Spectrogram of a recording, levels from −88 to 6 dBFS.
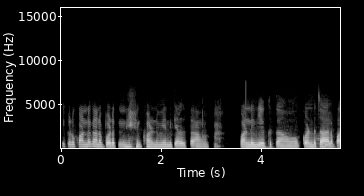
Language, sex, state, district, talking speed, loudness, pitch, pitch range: Telugu, female, Andhra Pradesh, Guntur, 130 wpm, -19 LUFS, 215 Hz, 200-230 Hz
